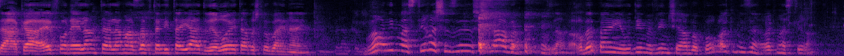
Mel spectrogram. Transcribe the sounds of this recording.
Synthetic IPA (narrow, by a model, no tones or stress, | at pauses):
saakaefo̞neːlant̪alamaːzavt̪alit̪ajad̪veʁoeet̪abaʃelobaenaim | kvaʁmevinmeast̪iʁaʃezeʃezeabazeaba̰a̰ʁbe̞paːmimjehud̪imːevinʃeabapo̞ʁakmizeʁakmeast̪iʁa̰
